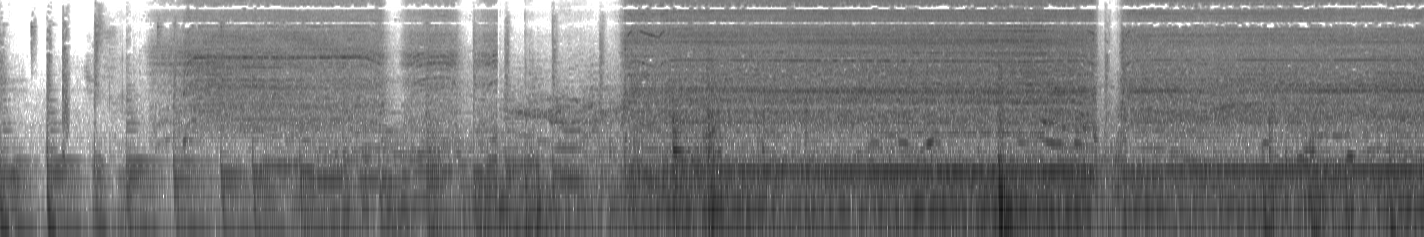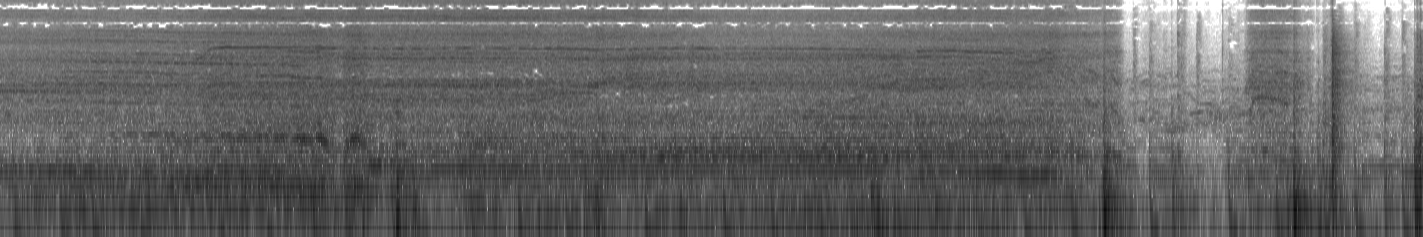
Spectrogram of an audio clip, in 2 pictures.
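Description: Cordless drill/driver running in long steady stretches of motor whine, with a few sharp knocks, as screws are driven through corrugated metal roofing sheets.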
